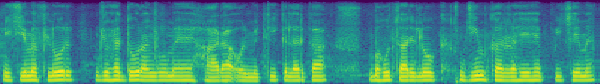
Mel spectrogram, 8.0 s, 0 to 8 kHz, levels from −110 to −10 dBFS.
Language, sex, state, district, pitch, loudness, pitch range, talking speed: Hindi, male, Jharkhand, Deoghar, 140 Hz, -17 LUFS, 135-145 Hz, 170 wpm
